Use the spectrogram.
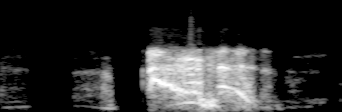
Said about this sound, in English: Sorry about the sneezes, boys. I mean, you can train all you want for anything. You can't fight allergies.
